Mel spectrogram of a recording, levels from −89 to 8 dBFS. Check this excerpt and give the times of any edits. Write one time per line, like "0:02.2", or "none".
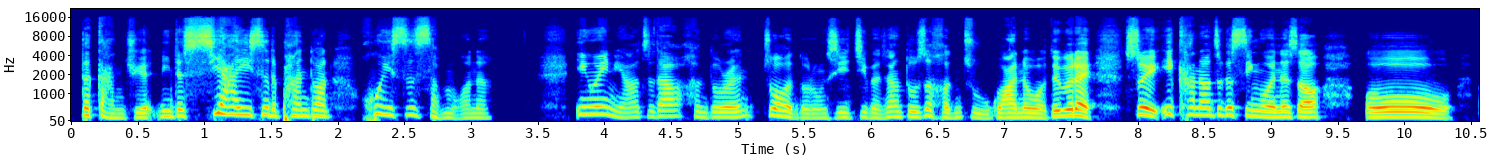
none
